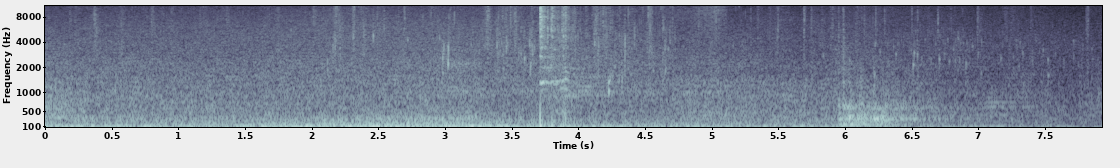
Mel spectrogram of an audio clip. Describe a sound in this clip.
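A cat's paws patter softly on wet pavement.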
